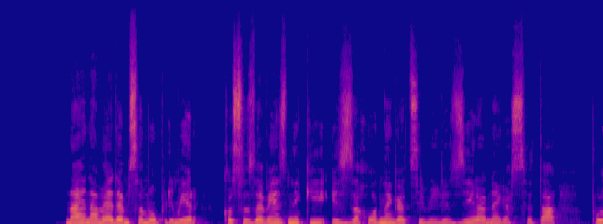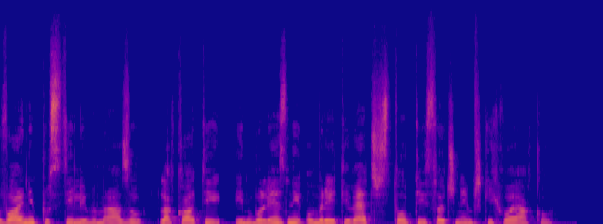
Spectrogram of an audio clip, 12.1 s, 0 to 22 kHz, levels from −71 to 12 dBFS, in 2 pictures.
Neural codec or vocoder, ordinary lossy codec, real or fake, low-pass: codec, 44.1 kHz, 7.8 kbps, Pupu-Codec; none; fake; none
